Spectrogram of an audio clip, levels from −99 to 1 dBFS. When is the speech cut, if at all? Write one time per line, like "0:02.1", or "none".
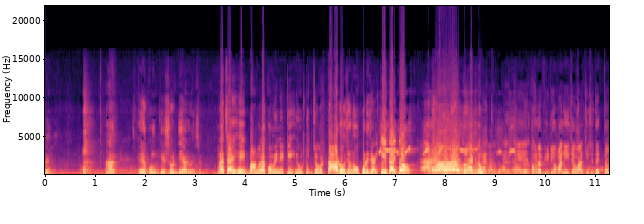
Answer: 0:03.5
